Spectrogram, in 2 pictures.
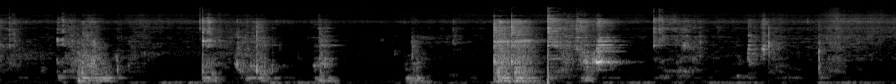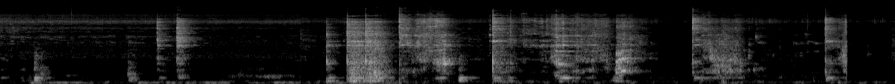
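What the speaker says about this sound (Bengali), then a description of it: "বারবার এরকম নেড়ে চেড়ে আমি কষিয়ে নেব যাতে নিচে না ধরে যায়" Chicken being stirred in a pan with no oil, with repeated scraping and clinking of a spoon against the pan in irregular bursts separated by short quiet gaps.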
